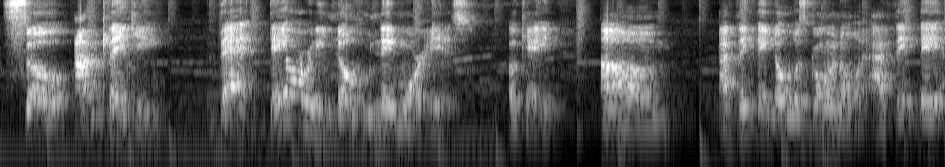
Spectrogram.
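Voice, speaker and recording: A man with a deep voice gives a casual movie review. He talks haltingly, repeating and restarting phrases as he goes. The room adds noticeable echo, and faint music plays behind him. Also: a bit bright. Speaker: YouTube film reviewer.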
